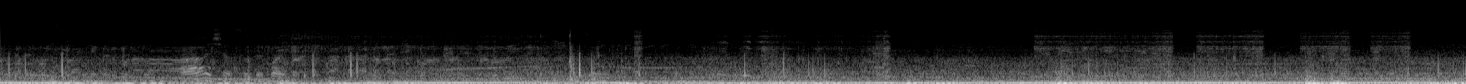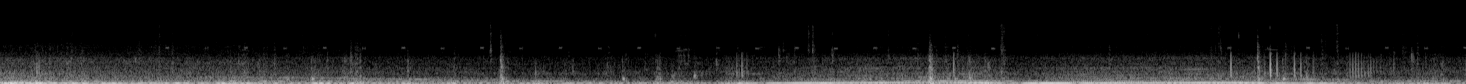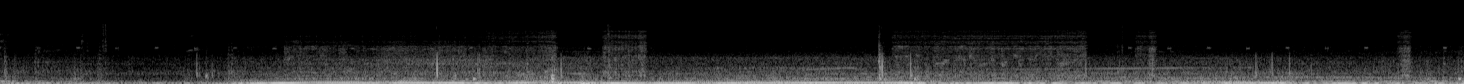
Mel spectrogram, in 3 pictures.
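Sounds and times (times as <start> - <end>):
car engine and road rumble: 0.0 - 43.9
turn signal ticking: 0.0 - 43.9.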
